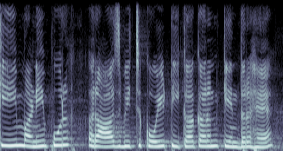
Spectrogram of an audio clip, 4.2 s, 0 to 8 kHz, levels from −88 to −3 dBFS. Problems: background sounds at intervals, background conversations at intervals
